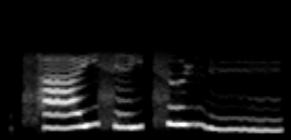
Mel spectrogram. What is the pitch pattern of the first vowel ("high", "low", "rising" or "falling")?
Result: rising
